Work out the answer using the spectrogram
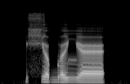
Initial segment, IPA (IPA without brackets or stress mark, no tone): ç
